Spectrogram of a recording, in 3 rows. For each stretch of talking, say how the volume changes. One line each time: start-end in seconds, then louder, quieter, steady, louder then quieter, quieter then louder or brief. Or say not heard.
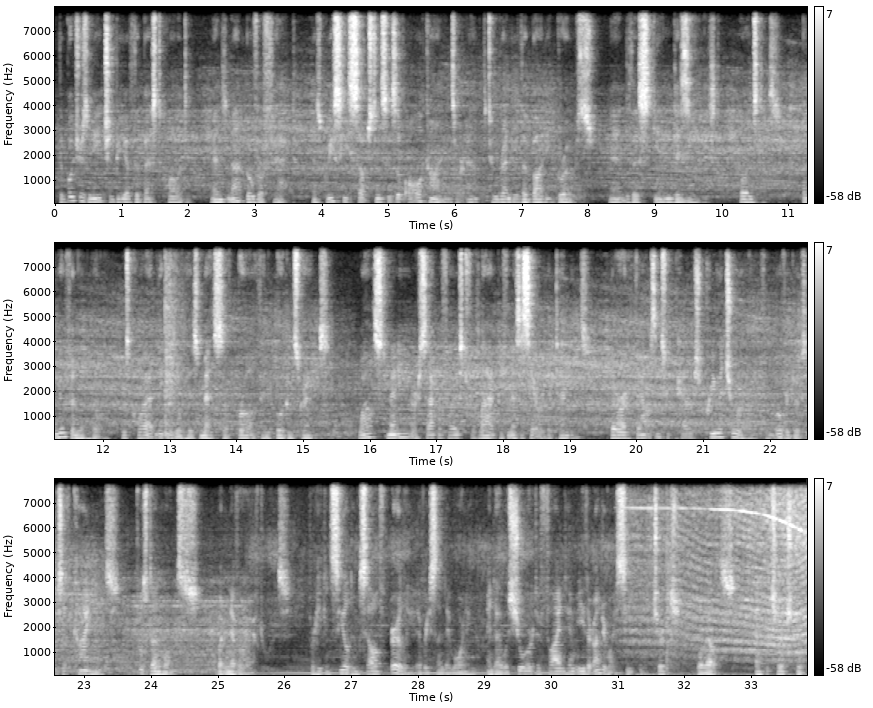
0.0-33.8 steady.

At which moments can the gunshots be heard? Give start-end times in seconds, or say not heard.
12.9-13.4, 31.7-32.1.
